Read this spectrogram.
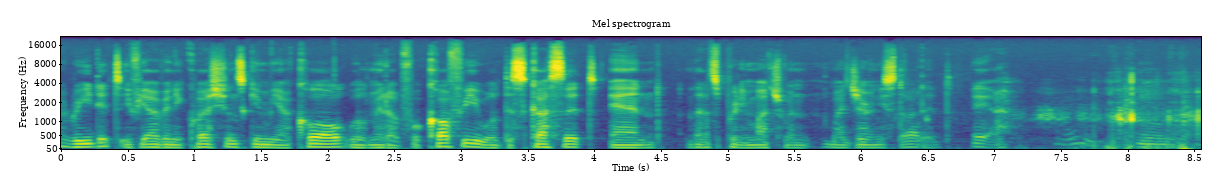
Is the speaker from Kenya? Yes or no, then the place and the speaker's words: yes; Nairobi, Kenya; I was born in Nairobi. That's my home. That's where I grew up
